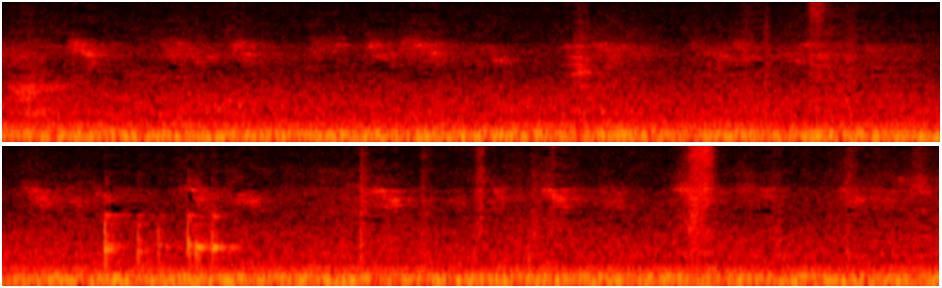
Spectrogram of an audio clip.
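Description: Birds chirping in short, high calls, about two a second, over a low, steady background rumble.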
